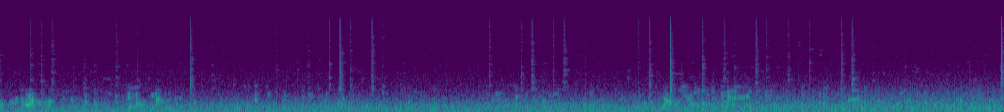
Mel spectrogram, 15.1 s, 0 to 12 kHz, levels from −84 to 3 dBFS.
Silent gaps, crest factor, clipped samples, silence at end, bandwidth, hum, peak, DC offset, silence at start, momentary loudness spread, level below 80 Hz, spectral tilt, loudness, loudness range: none; 24 dB; under 0.1%; 0 s; 7.8 kHz; none; -22 dBFS; 0.3%; 0 s; 8 LU; -50 dBFS; -8 dB/octave; -46 LUFS; 4 LU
